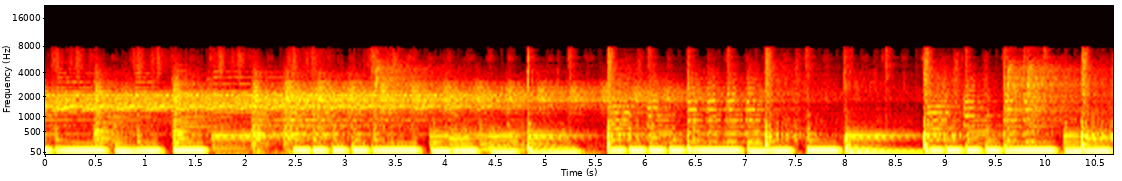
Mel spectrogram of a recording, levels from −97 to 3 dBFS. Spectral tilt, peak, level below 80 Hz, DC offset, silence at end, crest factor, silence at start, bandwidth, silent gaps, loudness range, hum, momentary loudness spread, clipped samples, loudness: -5.5 dB/octave; 0 dBFS; -10 dBFS; under 0.1%; 0 s; 10 dB; 0 s; 7.2 kHz; none; 1 LU; none; 9 LU; under 0.1%; -13 LUFS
